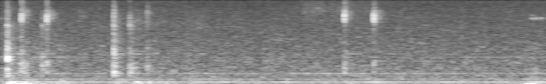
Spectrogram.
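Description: Faint clicks of a computer keyboard and mouse, a handful of short clicks with gaps between: a control-click being tried on a link.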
